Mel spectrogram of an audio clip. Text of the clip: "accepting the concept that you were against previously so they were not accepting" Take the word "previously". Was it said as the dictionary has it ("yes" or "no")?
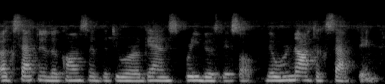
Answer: yes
